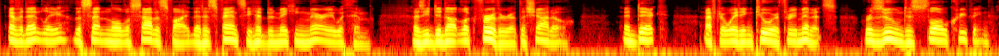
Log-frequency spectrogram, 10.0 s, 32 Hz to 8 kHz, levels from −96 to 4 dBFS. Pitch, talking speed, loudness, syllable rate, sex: 135 Hz, 210 wpm, -19 LUFS, 6.6 syllables/s, male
